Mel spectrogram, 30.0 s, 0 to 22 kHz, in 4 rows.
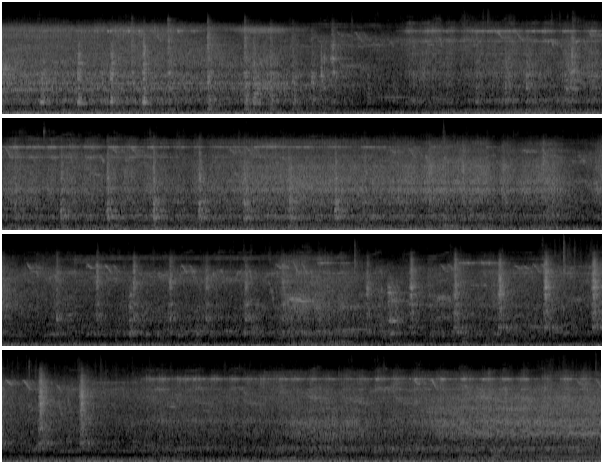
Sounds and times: crows 0:18.5 - 0:19.0

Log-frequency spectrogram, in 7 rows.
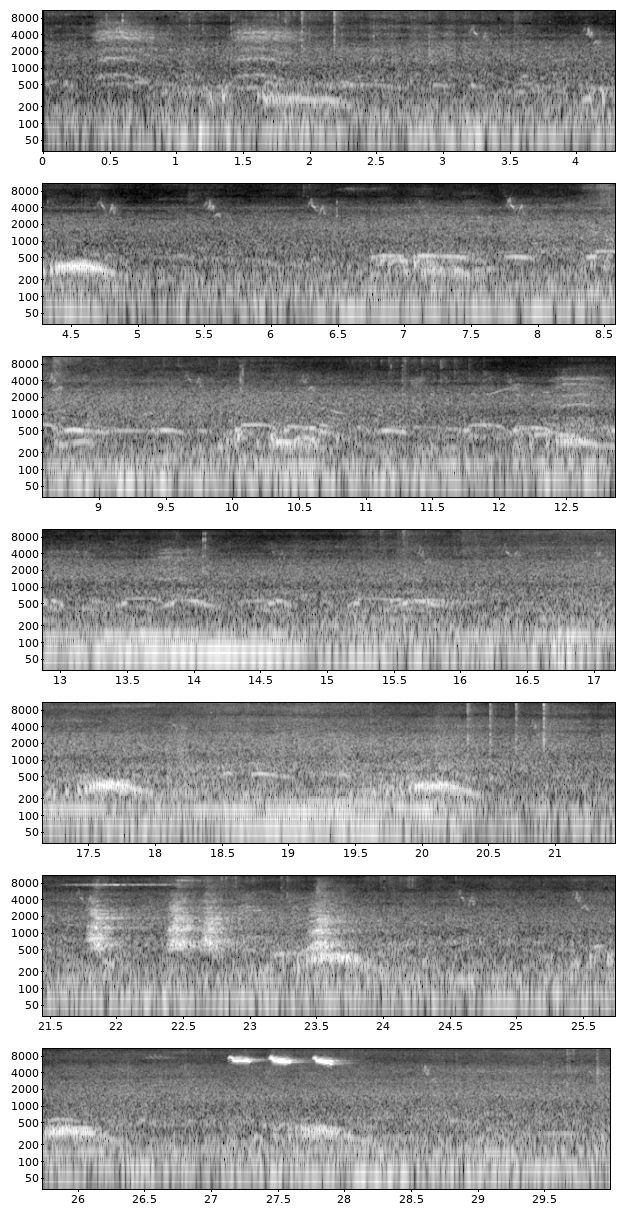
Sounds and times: pigeons or doves cooing 0:00.0 - 0:05.6
distant traffic 0:00.0 - 0:29.9
pigeons or doves cooing 0:06.3 - 0:29.9
birds tweeting 0:20.3 - 0:26.2
birds tweeting 0:27.1 - 0:28.8

